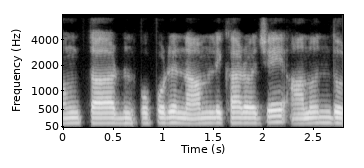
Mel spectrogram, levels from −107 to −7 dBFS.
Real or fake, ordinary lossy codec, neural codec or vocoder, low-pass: fake; none; codec, 24 kHz, 0.5 kbps, DualCodec; 7.2 kHz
